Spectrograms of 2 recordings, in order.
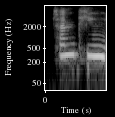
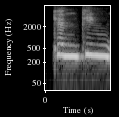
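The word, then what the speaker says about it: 餐厅: 애가 뭐냐면 식당이에요 식당 식당 찬팅 이잖아요 찬팅 찬팅 할 때 C an 있잖아요 거의 999% 캔이라고 읽어요 캔 캔팅 이렇게 그래서 이런 거 진짜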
